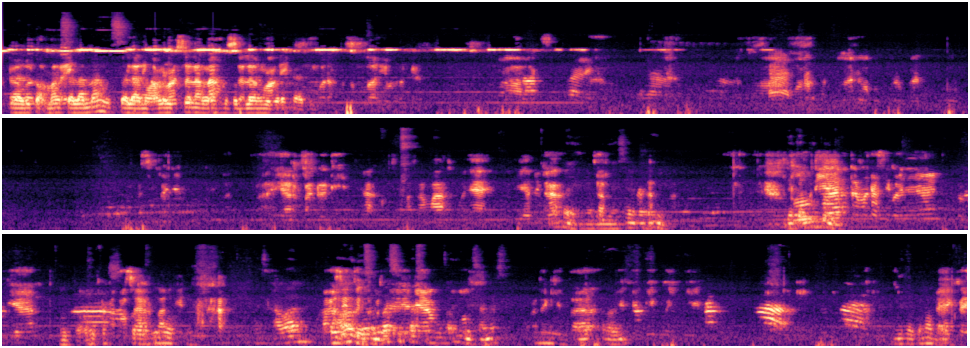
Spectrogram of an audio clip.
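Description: Several adults talk and laugh over an online call.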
